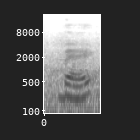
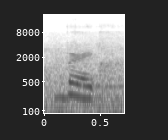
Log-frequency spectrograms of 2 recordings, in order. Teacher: British uses a long mid center vowel. Meanwhile, American uses a rotic size mid central bowel.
